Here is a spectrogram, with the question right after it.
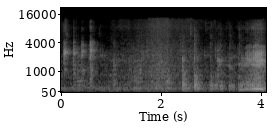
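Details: Jack Russell Terrier puppies aged five and a half weeks, indoors: soft rough growling and small whimpering squeaks in short bursts, ending with a louder, higher whine near the close, over steady room hiss.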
